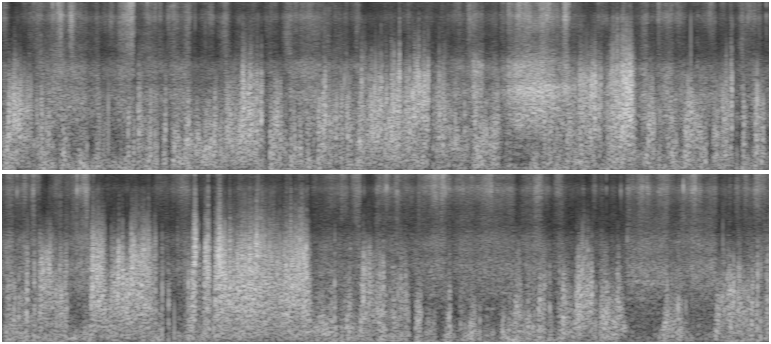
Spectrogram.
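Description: Loud, gusting wind noise buffeting the microphone.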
